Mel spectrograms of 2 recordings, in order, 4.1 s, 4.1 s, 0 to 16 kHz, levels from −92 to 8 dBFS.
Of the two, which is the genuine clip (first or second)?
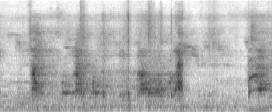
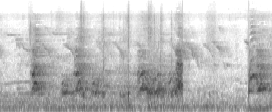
second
